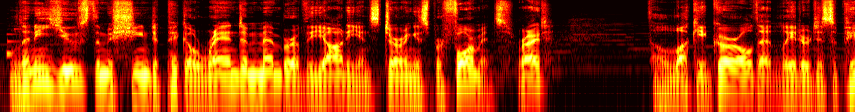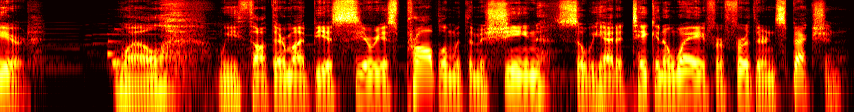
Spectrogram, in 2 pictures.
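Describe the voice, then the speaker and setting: A man's voice: lowish voice, fairly quick, lightly acted. A man voicing an opinionated, matter-of-fact investigator in a video game. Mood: explanatory. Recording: faint music behind the voice.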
